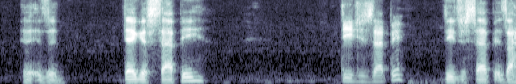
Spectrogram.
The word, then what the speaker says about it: DiGiuseppe: It's DiGiuseppe, yeah. He was a Ranger, right, Aaron? Maybe for a little bit. Is it Philip DiGiuseppe?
